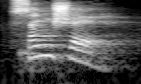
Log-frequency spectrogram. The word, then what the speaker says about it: संशय: संशय, कैसा उच्चारण हुआ? ञ जैसा हुआ, संशय।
